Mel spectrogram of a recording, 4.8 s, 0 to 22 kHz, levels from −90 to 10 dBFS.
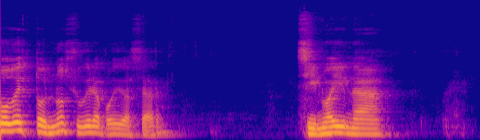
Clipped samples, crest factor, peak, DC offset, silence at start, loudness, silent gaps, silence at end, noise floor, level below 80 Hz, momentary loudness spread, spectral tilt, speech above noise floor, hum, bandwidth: under 0.1%; 16 dB; 0 dBFS; under 0.1%; 0 s; -16 LUFS; none; 0.95 s; -71 dBFS; -64 dBFS; 13 LU; -8 dB/octave; 57 dB; none; 7.8 kHz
